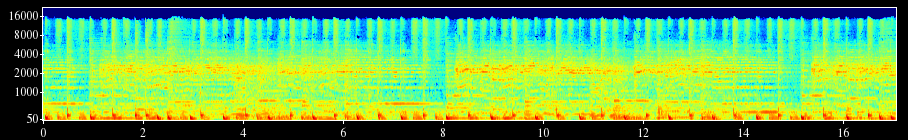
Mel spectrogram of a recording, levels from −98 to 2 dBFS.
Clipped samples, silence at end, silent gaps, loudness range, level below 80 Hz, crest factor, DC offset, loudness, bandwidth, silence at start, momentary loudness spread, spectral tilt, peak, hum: under 0.1%; 0 s; none; 1 LU; -22 dBFS; 14 dB; under 0.1%; -17 LUFS; 16 kHz; 0 s; 3 LU; -5 dB/octave; -2 dBFS; none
